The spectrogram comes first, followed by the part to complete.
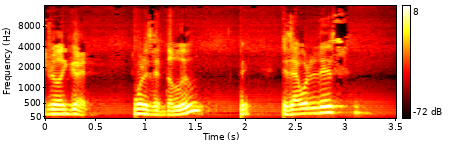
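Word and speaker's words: Louvre: I've heard it's really good what is it the loo is that what it is yeah that's how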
